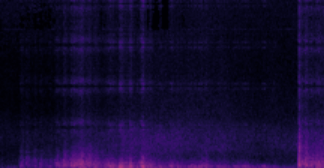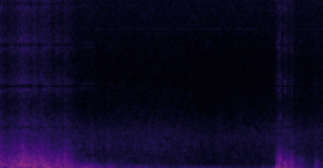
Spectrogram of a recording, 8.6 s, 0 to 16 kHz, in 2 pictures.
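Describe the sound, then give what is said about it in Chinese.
A tropical afternoon thunderstorm in Kuala Lumpur in March, with deep, rumbling thunder rolling in three broad waves, the loudest near the start and middle, over a steady wash of rain hiss. No one speaks. “在3月4号到3月13号之间的某一个下午，我录下了接下来这段的雷雨声。”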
